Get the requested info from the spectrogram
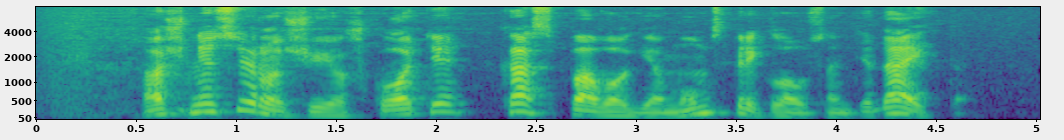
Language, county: Lithuanian, Kaunas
